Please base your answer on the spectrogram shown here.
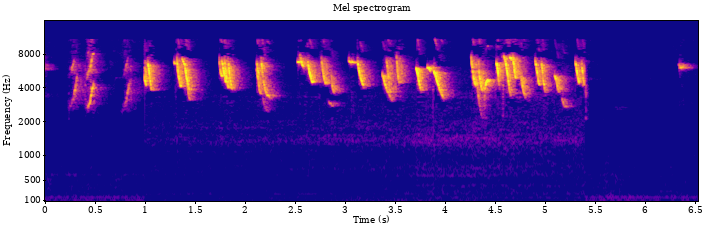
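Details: A female canary in heat, calling for a male to breed, gives a long run of loud, high chirps about three per second, each note slightly buzzy, ending in silence and one last faint note.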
